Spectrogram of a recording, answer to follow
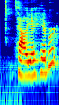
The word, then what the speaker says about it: Talia Hibbert: actually surprised i did not get a um talia hibbert that's how you say her name the brown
